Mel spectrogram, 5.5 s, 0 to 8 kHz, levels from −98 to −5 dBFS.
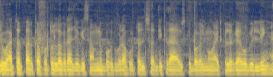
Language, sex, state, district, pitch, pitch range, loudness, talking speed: Hindi, male, Bihar, West Champaran, 95 Hz, 95-100 Hz, -15 LUFS, 285 wpm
